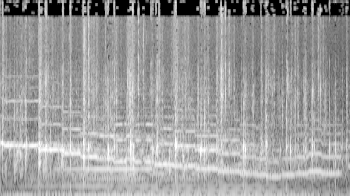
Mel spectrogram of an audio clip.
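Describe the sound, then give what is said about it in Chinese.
Hooves clip-clop as a horse pulls a carriage, a steady run of light rhythmic knocks over soft background music. “罗莉接过信后，马上就坐着马车赶去邮局。”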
